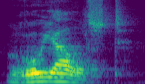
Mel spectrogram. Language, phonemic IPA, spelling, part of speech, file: Dutch, /roˈjalst/, royaalst, adjective, Nl-royaalst.ogg
- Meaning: superlative degree of royaal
